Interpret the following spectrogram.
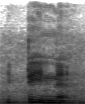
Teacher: நாவின் நுனி அன்னத்தின் நுனியை பொருந்துவதால் பிறக்கும் எழுத்துக்கள் டேஸ், ஆன்சர் வந்து இ இட்டு இன்னு.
